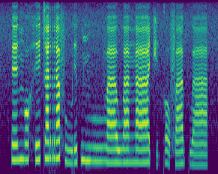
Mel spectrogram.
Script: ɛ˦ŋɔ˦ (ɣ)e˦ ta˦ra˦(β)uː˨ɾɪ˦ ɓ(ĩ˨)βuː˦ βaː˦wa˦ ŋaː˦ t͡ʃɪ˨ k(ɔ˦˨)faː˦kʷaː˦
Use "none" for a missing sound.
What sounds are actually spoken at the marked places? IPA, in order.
h, f, ĩ˦, ɔ˦˨

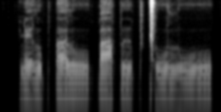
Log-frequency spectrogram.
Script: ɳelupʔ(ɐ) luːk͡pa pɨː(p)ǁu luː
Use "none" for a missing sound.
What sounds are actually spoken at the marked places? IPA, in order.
ɐ, p

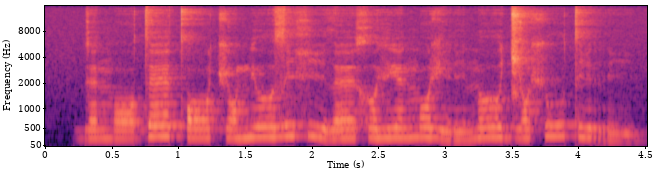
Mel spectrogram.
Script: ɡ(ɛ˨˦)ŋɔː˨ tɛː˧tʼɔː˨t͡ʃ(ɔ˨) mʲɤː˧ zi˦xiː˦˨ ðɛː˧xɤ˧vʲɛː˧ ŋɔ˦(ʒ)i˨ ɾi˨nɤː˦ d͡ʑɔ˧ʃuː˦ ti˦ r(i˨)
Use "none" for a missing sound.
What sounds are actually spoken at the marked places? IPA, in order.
ɛ˨, ɔ˨, ʒ, i˨

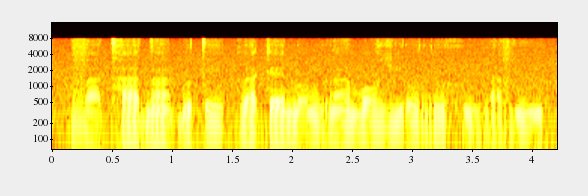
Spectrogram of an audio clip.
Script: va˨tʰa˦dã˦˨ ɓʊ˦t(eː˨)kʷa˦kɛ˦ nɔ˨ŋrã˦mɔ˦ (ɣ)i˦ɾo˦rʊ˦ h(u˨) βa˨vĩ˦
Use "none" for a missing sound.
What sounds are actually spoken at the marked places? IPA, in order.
eː˨, ɣ, u˨

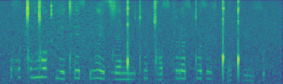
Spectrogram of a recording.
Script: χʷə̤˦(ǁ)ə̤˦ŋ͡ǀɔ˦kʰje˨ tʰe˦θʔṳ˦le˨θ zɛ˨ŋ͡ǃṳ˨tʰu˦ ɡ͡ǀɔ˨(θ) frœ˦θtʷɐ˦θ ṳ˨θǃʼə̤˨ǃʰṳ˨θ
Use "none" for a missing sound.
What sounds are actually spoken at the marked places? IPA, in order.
ǀ, θ

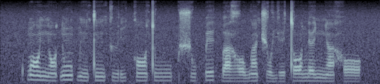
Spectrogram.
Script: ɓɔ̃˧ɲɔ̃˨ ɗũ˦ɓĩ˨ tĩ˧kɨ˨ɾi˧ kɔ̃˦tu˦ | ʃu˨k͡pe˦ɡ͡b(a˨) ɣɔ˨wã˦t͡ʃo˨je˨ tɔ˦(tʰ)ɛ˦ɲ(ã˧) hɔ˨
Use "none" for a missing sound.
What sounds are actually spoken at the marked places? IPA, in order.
a˨, n, ã˧

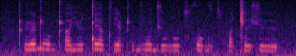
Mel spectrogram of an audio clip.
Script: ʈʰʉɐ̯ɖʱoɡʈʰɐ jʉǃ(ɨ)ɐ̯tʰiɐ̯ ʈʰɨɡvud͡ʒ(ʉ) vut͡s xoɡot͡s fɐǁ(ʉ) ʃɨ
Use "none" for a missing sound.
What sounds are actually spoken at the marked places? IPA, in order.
e, u, ɨ

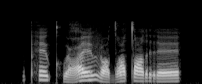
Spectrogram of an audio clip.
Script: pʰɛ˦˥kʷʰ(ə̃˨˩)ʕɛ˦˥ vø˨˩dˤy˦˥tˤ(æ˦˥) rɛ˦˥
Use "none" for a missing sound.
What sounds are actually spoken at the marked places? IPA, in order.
ə˨˩, ɛ˦˥

